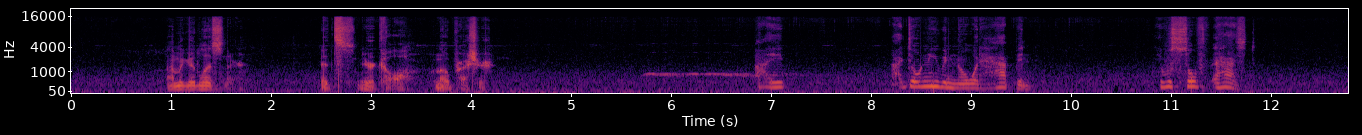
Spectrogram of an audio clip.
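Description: A young man answers in a low, hesitant voice.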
